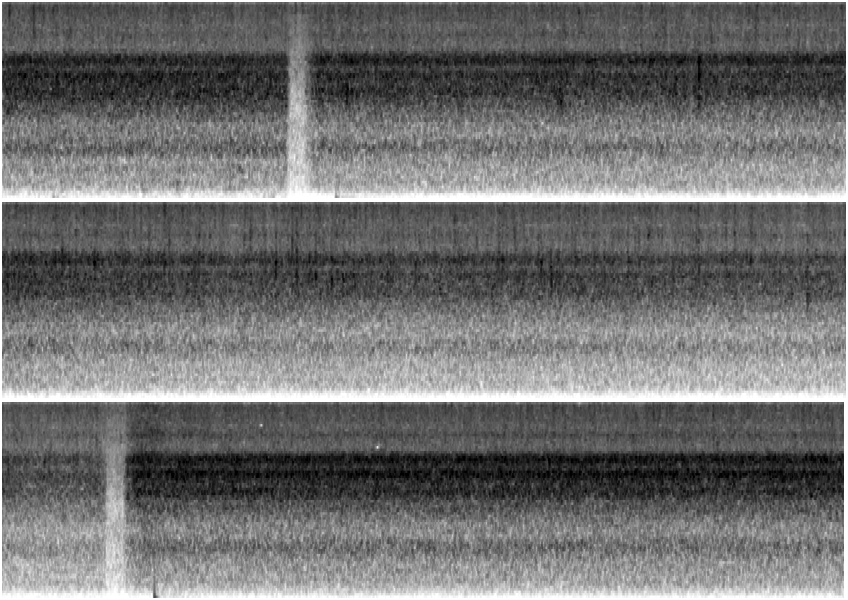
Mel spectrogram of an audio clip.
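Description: Heavy rain pouring down, a steady even hiss of water on leaves and hard surfaces. It briefly drops out twice, about three seconds in and again near eighteen seconds.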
